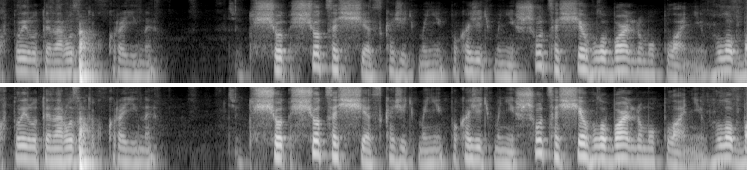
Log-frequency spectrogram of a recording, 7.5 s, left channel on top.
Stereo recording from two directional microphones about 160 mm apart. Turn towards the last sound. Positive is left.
turn(degrees=-35)  # may be behind; listen again after turning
